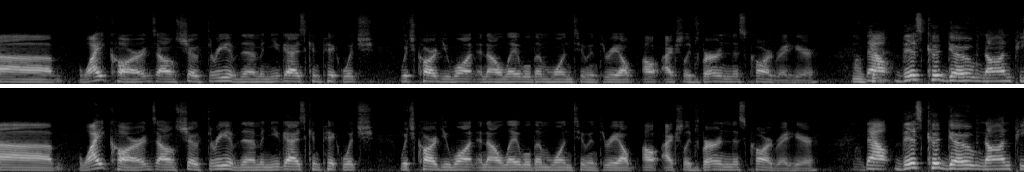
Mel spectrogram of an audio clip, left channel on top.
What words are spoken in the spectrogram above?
cards. I'll show 3 of them, and you guys can pick which card you want, and I'll label them 1, 2, and 3. I'll actually burn this card right here. Okay. Now, this could go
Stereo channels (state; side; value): normal; both; correlation 0.92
